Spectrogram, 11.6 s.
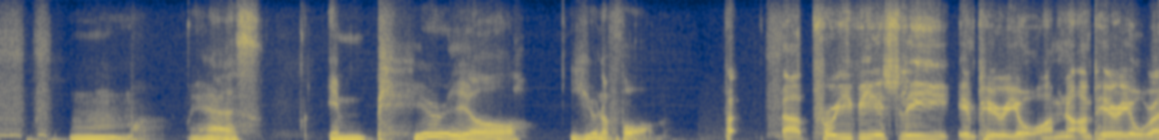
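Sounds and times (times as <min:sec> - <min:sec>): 
voice imitating a lion sniffing: 0:00.0 - 0:00.7
speech: 0:00.7 - 0:02.7, 0:03.3 - 0:06.6, 0:07.2 - 0:11.5.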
